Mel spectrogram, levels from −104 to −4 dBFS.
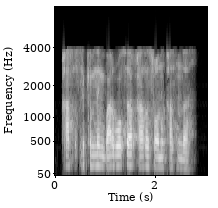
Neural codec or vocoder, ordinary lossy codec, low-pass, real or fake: codec, 16 kHz, 4 kbps, FunCodec, trained on Chinese and English, 50 frames a second; AAC, 16 kbps; 7.2 kHz; fake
